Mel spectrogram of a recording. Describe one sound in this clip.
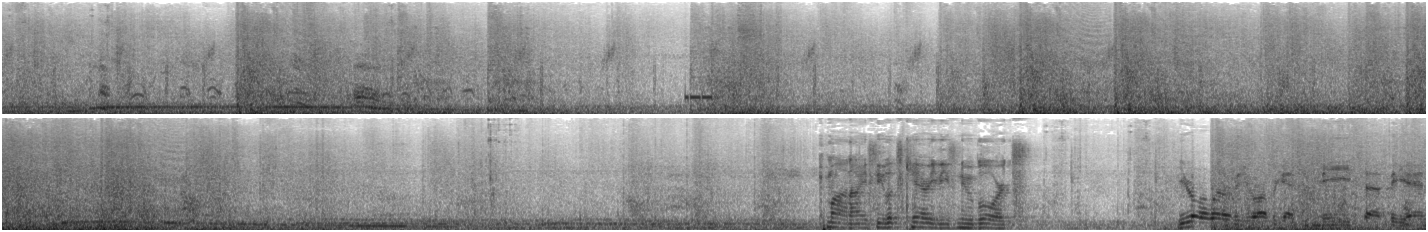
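Rockets whoosh as they are fired.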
